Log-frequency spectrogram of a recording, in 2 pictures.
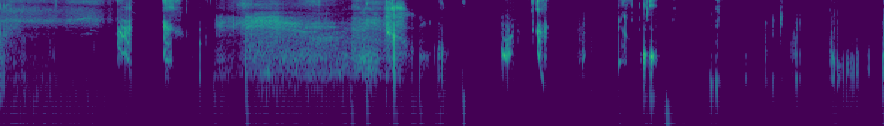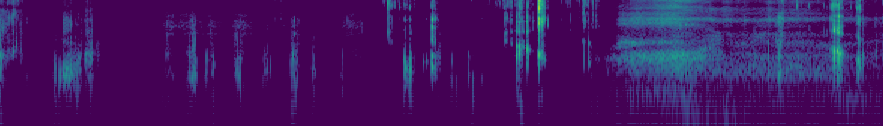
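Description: Wet mouth and eating sounds made close to the ear: many soft smacks, licks and clicky chewing noises in irregular bursts, with short pauses between clusters and denser, sustained wet passages near the start and end.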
